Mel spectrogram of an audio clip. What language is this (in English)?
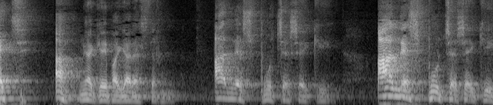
Greek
